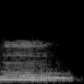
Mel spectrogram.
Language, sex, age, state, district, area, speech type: Maithili, male, 60+, Bihar, Madhubani, rural, conversation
